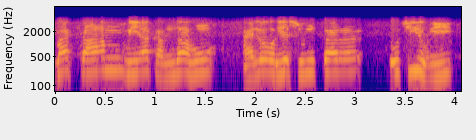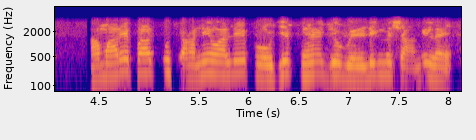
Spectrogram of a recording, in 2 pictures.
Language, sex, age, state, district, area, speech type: Urdu, male, 45-60, Maharashtra, Nashik, urban, conversation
